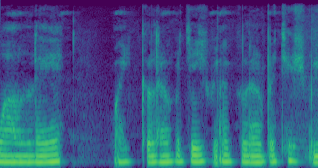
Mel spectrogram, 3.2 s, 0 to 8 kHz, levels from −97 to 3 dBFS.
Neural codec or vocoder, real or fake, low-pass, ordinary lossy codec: codec, 16 kHz, 4 kbps, FreqCodec, larger model; fake; 7.2 kHz; none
